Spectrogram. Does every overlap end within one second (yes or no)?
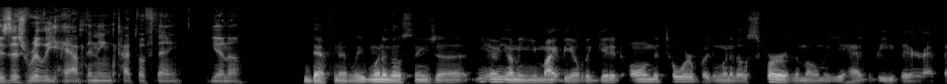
yes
